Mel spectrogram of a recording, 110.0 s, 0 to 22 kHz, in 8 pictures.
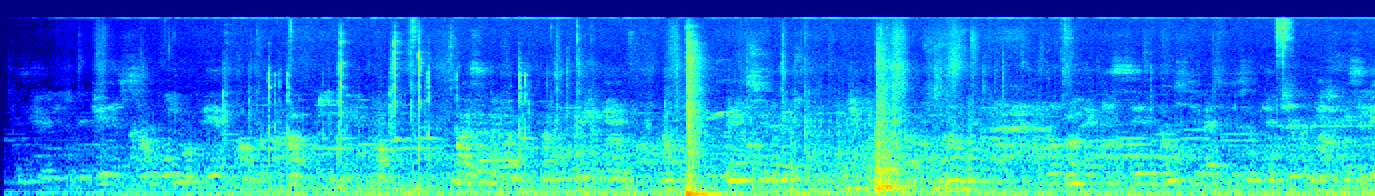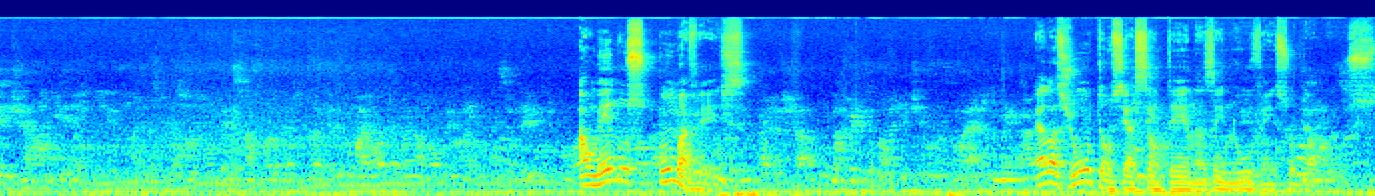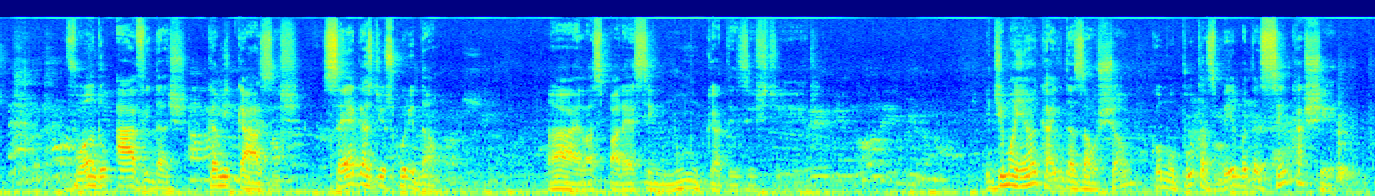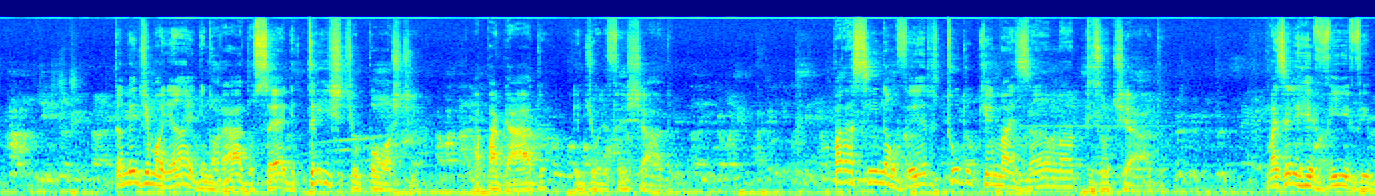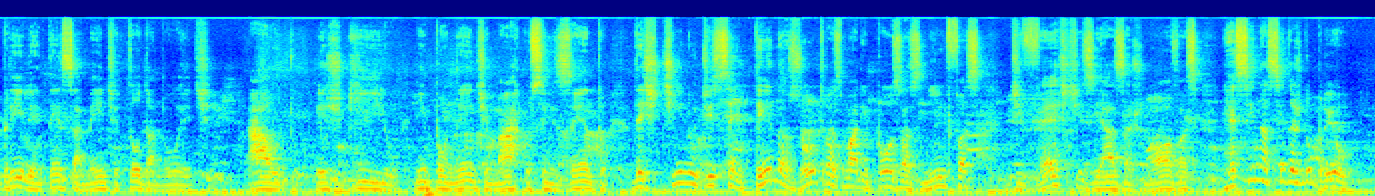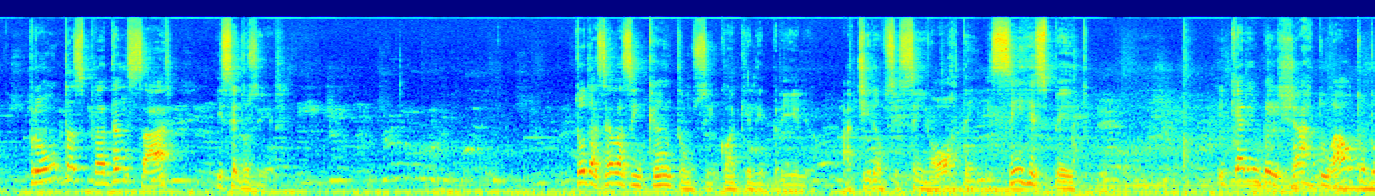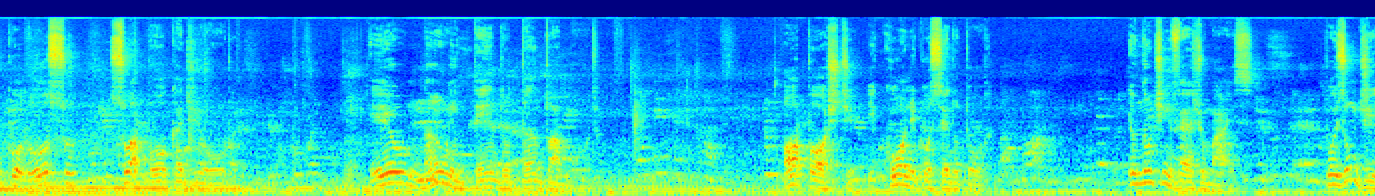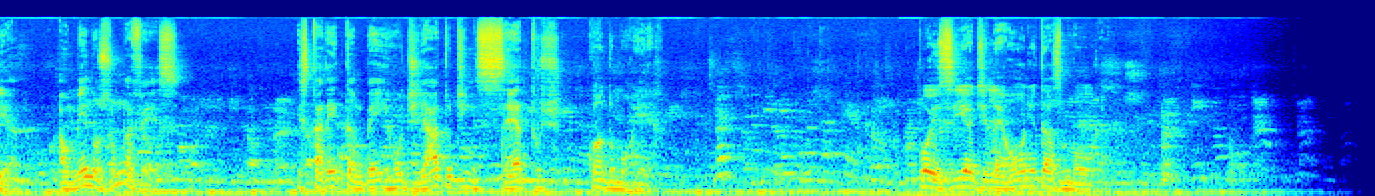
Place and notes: {"title": "Cruz das Almas, BA, República Federativa do Brasil - Tarde de domingo", "date": "2014-08-17 14:54:00", "description": "Gravação ambiente doméstico e poesia \"Ao menos uma vez\" de Leonidas Moura.\nMics: AKG Perception e MXL 550\nInterface Tascam US800", "latitude": "-12.67", "longitude": "-39.11", "altitude": "226", "timezone": "America/Bahia"}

